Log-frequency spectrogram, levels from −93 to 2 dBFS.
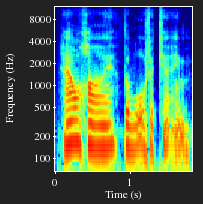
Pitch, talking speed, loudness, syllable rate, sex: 145 Hz, 165 wpm, -18 LUFS, 3.6 syllables/s, male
